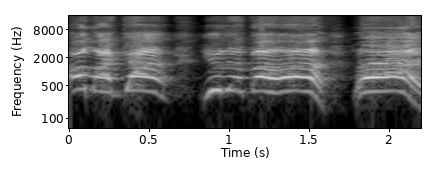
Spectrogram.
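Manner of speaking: shrill, very high, very slow, stretched-out yell. Acting out a car owner upset over a bird, imitating someone yelling. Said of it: "They yelling".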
